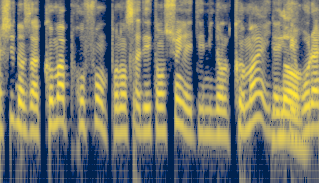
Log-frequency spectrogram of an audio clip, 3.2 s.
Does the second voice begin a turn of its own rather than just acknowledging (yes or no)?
no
